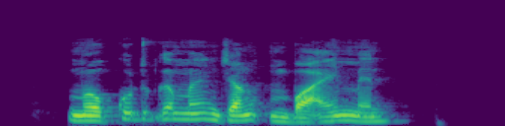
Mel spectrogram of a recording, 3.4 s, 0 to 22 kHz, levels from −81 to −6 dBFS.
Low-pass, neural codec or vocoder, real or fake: 7.2 kHz; none; real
